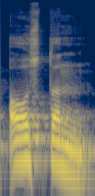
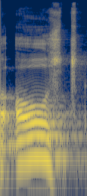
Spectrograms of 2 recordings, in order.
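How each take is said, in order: First: اوسطاً with an added "-an": aus-tan; wrong pronunciation. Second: اوسط ending on t: aust, no "-an"; correct pronunciation. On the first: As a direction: tack a tanween "-an" onto اوسطاً. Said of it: "غلط تلفظ میں". (اوسطاً، آخر میں تنوین کے ساتھ غلط تلفظ) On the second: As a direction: finish اوسط firmly on the t. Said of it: "صحیح تلفظ ہوگا". (اوسط کا صحیح تلفظ، تنوین کے بغیر) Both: Shown as a demonstration.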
